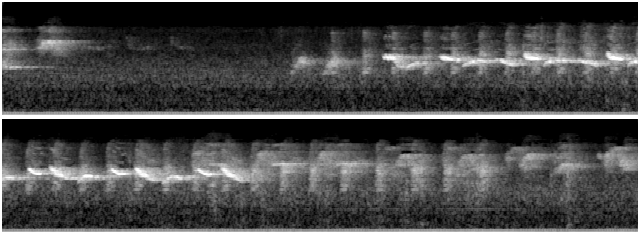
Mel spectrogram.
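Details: A bird sings a lively run of rapid, slurred chirps and twittering notes at high pitch for about seven seconds. A steady low hum runs underneath throughout.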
